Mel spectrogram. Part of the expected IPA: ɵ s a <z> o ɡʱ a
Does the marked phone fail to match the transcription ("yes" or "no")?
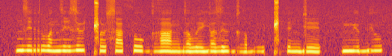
yes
